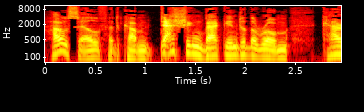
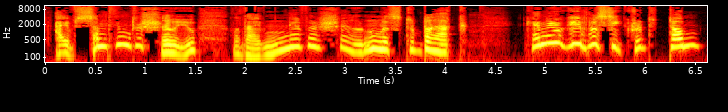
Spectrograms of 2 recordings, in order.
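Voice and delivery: put-on doting old lady; 3 dB louder than usual. A narrator's reading. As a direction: fuss over him like a grandmother. Old witch sharing a secret.

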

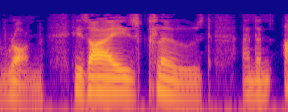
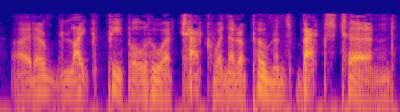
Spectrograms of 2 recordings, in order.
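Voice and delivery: low growl; Moody; 5 semitones lower, 4 dB quieter than usual. A narrator's reading. Moody punishes the ferret for a sneak attack, low growl. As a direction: growl it lower, menace held in. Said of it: "growled Moody".

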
